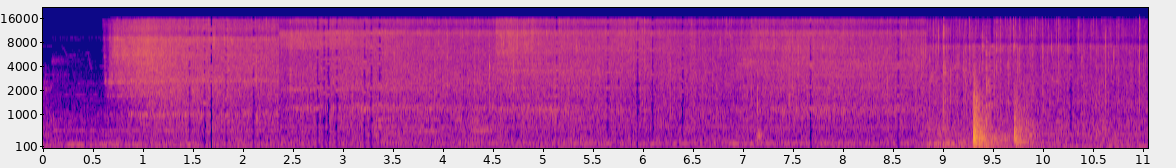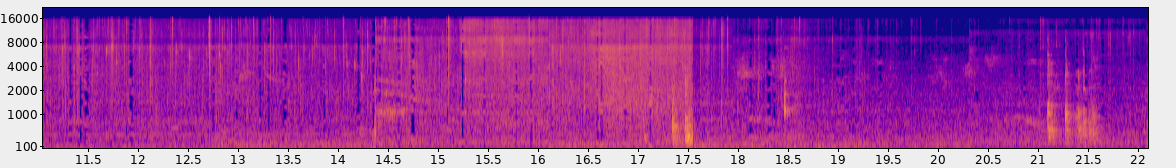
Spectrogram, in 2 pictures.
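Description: Pancake batter frying in hot palm oil in a nonstick frying pan, a dense sizzle that starts suddenly about a second in as the batter goes into the oil and keeps up as the pancakes cook. A few sharp knocks against the pan, the loudest about nine seconds in and again about seventeen seconds in.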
